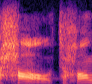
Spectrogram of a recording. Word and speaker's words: haul: All right, here, this is an ah sound as well instead of ho. This is ha. To haul himself to his feet.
